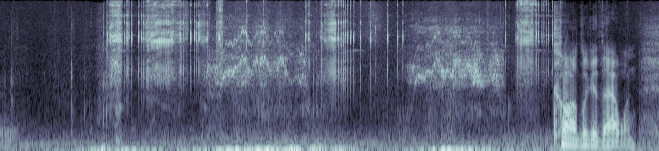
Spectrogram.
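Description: A fishing reel whirs as its handle is cranked fast.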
